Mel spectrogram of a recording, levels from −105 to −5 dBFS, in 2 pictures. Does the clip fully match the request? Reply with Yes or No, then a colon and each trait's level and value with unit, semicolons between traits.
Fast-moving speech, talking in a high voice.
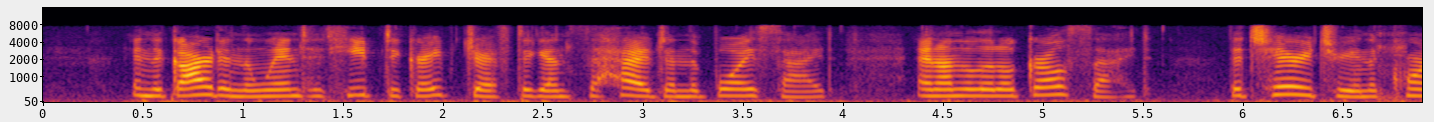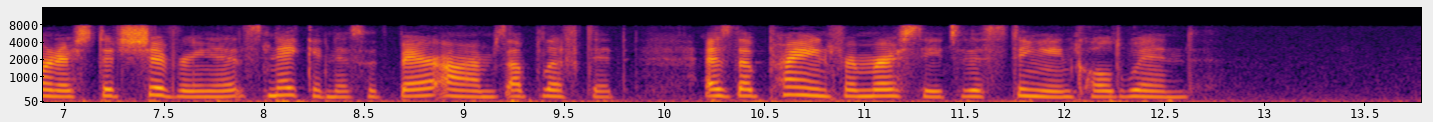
Yes: fast, 215 wpm; high, 245 Hz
